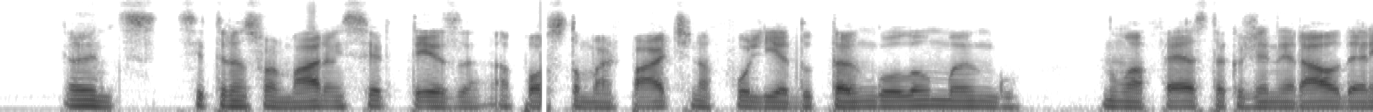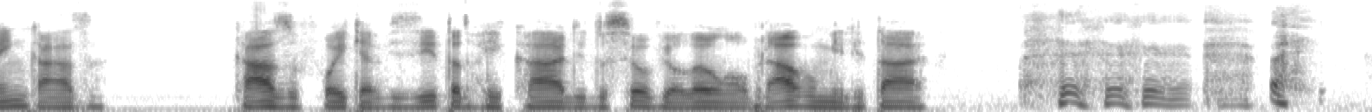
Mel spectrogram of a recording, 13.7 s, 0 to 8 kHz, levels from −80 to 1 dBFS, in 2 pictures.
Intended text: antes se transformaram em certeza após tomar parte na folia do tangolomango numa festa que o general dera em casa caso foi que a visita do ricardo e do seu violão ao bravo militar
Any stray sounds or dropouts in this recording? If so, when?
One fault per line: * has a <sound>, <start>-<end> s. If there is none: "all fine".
* has a dropout, 2.7-2.7 s
* has a laugh, 11.9-13.5 s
